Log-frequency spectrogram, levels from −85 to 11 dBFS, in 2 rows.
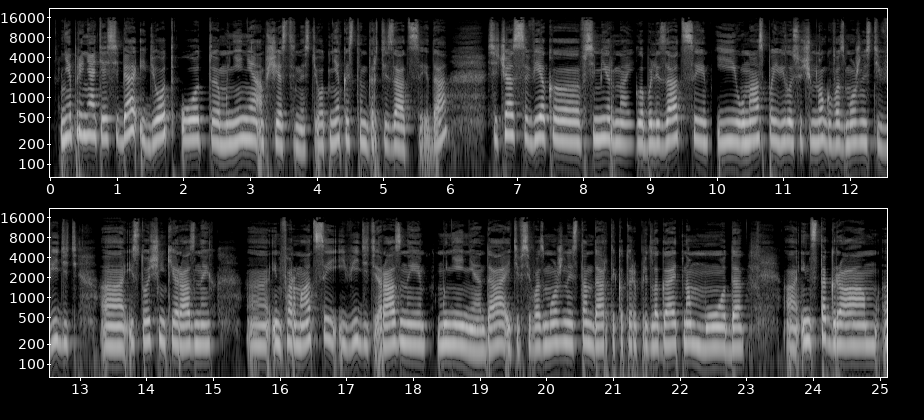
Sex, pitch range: female, 195-225 Hz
